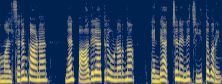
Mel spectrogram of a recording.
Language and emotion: Malayalam, fearful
